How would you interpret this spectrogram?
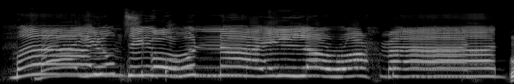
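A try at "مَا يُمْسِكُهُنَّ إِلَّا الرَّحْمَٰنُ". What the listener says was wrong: Good.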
